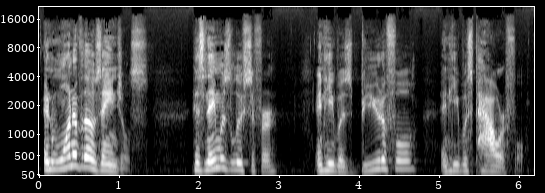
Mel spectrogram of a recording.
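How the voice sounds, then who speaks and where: A man's voice: fairly high pitch, animated, normal speed. A man preaching a sermon as a church pastor, a little froggy from a head cold, talking conversationally and putting questions to the congregation.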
